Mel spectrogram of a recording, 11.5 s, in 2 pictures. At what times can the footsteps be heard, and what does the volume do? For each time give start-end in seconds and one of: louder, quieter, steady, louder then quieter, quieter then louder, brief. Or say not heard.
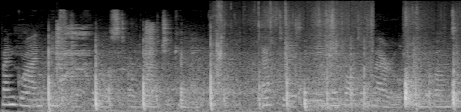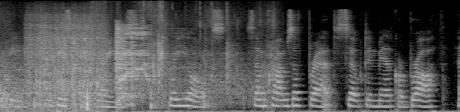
2.6-9.3 louder then quieter.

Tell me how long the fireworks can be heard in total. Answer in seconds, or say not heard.
7 s.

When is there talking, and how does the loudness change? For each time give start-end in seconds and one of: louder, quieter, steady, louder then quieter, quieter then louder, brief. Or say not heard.
0.0-11.4 steady.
